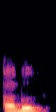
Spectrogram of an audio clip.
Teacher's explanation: ada ba sukun qalqalah ya cuman qalqalahnya dibaca tarqiq ya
